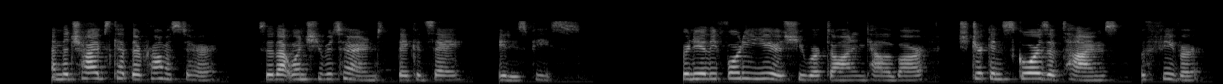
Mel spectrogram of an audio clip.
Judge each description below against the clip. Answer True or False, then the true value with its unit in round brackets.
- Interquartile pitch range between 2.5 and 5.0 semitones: True (4.2 semitones)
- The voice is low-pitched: False (230 Hz)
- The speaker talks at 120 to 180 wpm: True (165 wpm)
